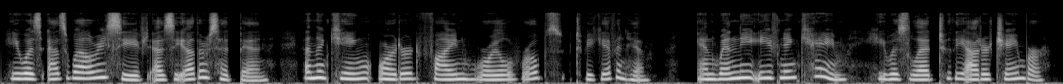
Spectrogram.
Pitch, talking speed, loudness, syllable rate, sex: 250 Hz, 185 wpm, -17 LUFS, 4.6 syllables/s, female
